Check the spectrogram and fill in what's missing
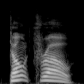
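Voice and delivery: loud, high urgent command; ordering. A narrator's reading. Daughter stopping dad's grenade throw, shouted order. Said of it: "I ordered my dad".

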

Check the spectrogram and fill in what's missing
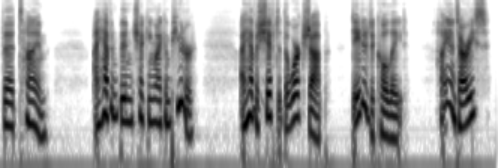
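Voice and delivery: quick, very high character voice. A narrator's reading. Kenzie explaining her shift, plainer high voice. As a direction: rattle it off in a high voice. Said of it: "More plainly, she said".

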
